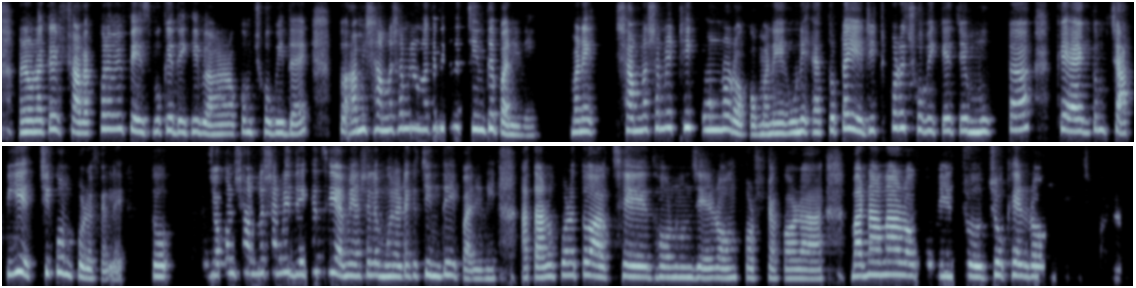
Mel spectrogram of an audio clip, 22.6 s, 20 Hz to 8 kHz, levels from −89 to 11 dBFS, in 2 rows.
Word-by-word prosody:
মানে 235 +1 +3
উনাকে 245 +4 +2 0.2
সারাক্ষণ 225 +5 +2
আমি 305 - -1
Facebook 250 -1 0 0.2
দেখি 240 +1 -2
বা 195 - +2 0.2
রকম 240 +4 -5
ছবি 225 -2 0
দেয়। 210 +5 -1 0.3
তো - - -7
আমি 280 +4 +4
সামনাসামনি 290 +2 0
ওনাকে 290 +2 -3 0.4
চিনতে 300 +1 +4
পারিনি। 180 -3 +1 0.4
মানে 250 +1 +5 0.4
সামনাসামনি 290 +4 +1
ঠিক 335 0 +6
অন্য 285 0 +3
রকম। 195 -2 -2
মানে 210 +2 +1 0.2
উনি 250 +2 +4
এতটাই 270 +6 +2
এডিট 265 +1 -4
করে 330 0 +3
ছবিকে 265 -2 -3
যে 265 - 0 0.2
মুখটাকে 285 +5 -2 0.2
একদম 270 +4 -4
চাপিয়ে 280 +9 +4 0.2
চিকন 310 -1 0
করে 200 -4 +1
ফেলে। 170 - -8 0.3
তো - - +2 0.6
যখন 300 +4 -3
সামনাসামনি 305 +1 -2
দেখেছি 325 +4 -5
আমি 250 +1 +1
আসলে 260 0 -4
মহিলাটাকে 235 +1 -1
চিনতেই 250 0 0
পারিনি। 185 +1 -4 0.3
আর 205 - 0
তার 215 +1 +6
উপরে 260 +2 -3
তো - - +1 0.2
আছে 230 +2 -2 0.3
ধরুন 215 -1 -2
যে 215 - 0 0.2
রং 200 0 -1
ফর্সা 200 -1 -6
করা 190 -1 0 0.4
বা 240 - +7
নানা 270 0 +6
রকমের 245 -1 -3 0.4
চোখের 260 -1 +1
রং 225 -1 +2
চেঞ্জ 205 -2 -39
করা। - - -19
250 Hz, 160 wpm, -20 LUFS, 220-285 Hz, 0.6 s, বা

